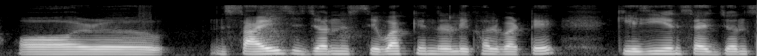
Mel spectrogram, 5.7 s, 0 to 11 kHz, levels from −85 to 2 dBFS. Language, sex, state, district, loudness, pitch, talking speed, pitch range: Bhojpuri, male, Bihar, Saran, -18 LUFS, 150 Hz, 105 wpm, 140-155 Hz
